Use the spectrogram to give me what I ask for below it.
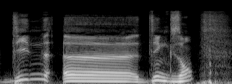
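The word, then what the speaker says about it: Dynexan: On parle maintenant d'une crème anesthésiante en attendant le rendez-vous chez le dentiste, qui s'appelle donc Dingxan. Ça s'écrit D-Y-N-E-X-A-N.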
